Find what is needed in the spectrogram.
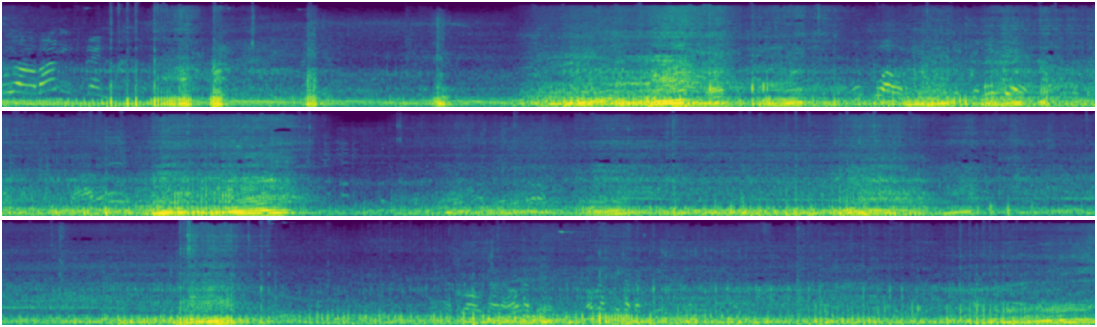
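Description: Trials motorcycle engines running and being blipped, the revs rising and falling several times.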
